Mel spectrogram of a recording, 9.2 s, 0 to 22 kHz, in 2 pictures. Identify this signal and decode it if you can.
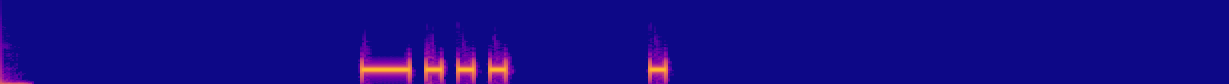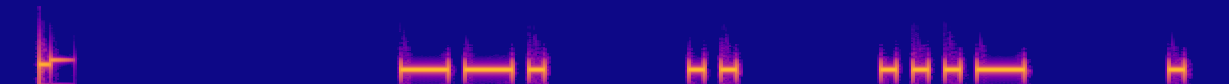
Morse code, heard as a keyed tone, about 20 wpm, spaced as for 11 wpm, 700 Hz. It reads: BE GIVE
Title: 3x Character Spacing - Top 300 Words - 20wpm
